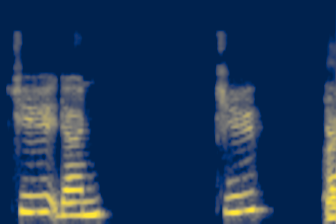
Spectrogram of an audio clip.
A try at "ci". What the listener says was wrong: Jangan ci-nya yang jelas saja. Ci, bukan cu. Ci.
